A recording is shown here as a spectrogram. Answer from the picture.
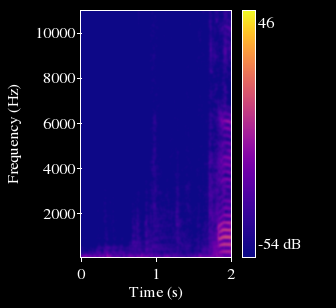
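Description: Mostly a faint low rumble with no engine running, then a child's voice saying a drawn-out "um" near the end.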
